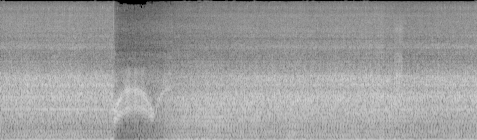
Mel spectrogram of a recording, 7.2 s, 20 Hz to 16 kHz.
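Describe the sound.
A Guimbal Cabri G2 helicopter engine runs with a loud, steady droning hum during a flight at Smith Field. The noise briefly dips and warbles once, and a single short voice exclamation is heard over it.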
